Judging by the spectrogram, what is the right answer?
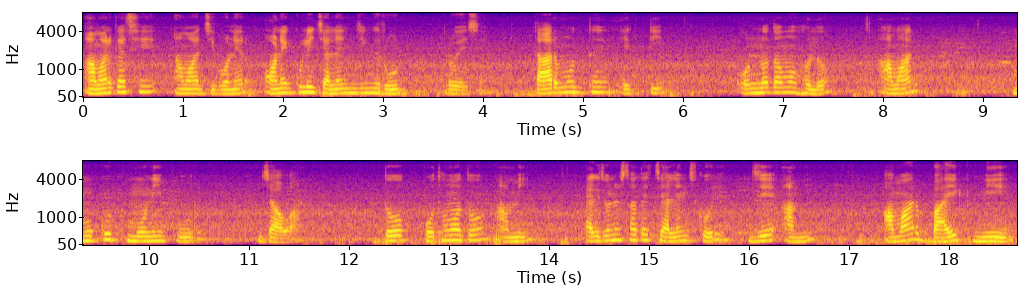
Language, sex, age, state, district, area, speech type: Bengali, male, 18-30, West Bengal, Nadia, rural, spontaneous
